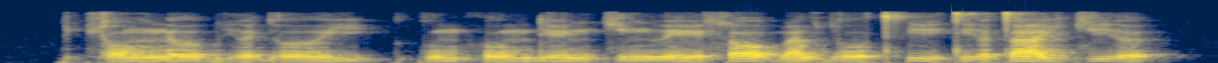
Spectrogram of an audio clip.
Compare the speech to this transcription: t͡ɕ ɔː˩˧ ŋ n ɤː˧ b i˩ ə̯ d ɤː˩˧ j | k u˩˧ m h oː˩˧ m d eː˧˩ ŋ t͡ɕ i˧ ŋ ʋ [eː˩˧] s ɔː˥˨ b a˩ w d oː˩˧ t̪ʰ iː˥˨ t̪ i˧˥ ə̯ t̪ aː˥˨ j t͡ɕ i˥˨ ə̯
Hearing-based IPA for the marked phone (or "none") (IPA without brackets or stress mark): eː˧˩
